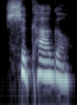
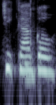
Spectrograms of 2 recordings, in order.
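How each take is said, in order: First: It begins with a sh sound. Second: It begins with a ch sound. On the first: The speaker calls it right. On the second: The speaker calls it wrong. "cái kêu là chi"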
